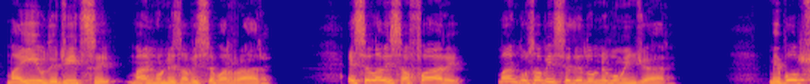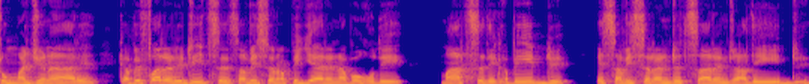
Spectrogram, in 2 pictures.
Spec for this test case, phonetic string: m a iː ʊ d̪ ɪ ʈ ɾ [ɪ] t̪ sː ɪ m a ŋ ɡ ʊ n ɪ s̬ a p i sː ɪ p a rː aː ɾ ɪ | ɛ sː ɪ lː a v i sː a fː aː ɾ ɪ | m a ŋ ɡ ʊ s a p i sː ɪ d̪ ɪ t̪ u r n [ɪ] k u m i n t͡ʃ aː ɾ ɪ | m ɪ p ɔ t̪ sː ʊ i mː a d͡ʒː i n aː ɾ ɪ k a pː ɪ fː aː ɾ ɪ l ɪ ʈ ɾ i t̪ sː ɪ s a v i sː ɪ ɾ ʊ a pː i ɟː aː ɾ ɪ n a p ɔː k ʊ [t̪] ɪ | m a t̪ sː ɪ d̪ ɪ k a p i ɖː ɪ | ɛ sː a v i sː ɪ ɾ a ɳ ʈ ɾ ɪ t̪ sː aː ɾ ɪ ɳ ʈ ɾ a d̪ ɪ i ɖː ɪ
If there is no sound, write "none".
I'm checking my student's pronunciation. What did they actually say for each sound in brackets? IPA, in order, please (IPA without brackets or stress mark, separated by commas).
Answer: i, ɪ, d̪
